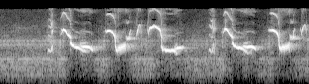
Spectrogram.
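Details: White-rumped shama singing filler song for training cage birds. Loud, clear whistled phrases loop high and then glide down, repeated about three times a second with brief gaps between them.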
